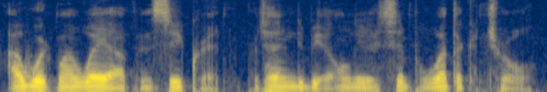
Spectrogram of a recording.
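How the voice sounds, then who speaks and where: A man's voice: medium pitch, fairly even intonation, fast, warm tone, no echo, close to an everyday voice. A man voicing a cruel, bitter female pegasus villain who screams accusations in a fan story reading. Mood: furious.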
